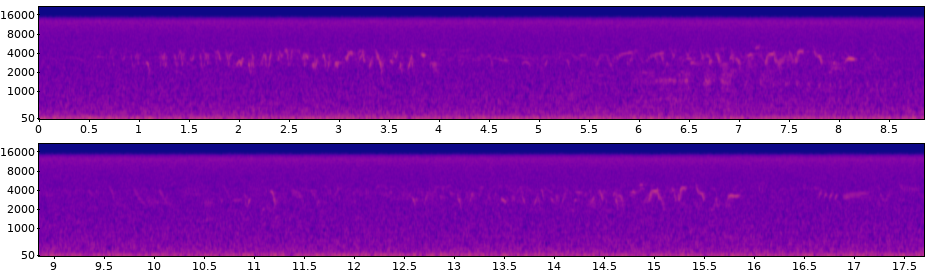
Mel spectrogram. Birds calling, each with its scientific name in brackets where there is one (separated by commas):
Eurasian Skylark (Alauda arvensis), House Finch (Haemorhous mexicanus)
